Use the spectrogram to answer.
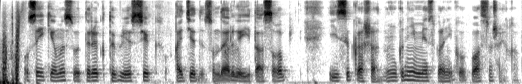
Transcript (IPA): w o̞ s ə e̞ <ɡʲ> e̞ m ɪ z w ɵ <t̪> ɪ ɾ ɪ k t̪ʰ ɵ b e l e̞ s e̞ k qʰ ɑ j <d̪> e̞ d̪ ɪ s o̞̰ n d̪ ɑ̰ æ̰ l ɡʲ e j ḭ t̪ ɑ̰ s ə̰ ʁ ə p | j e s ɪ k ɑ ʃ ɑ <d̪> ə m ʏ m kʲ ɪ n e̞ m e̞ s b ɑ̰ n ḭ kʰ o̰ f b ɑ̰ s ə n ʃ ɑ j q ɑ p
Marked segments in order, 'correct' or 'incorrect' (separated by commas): incorrect, correct, incorrect, correct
